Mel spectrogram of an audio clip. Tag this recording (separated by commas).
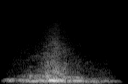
Whoosh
